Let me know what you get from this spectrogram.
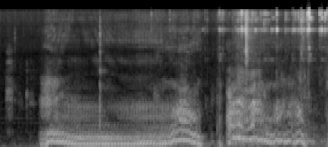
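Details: Miniature Schnauzer puppy and adult dog playing tug of war; a continuous low growl with rich harmonics runs about two seconds, breaks briefly, then resumes rising and falling.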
